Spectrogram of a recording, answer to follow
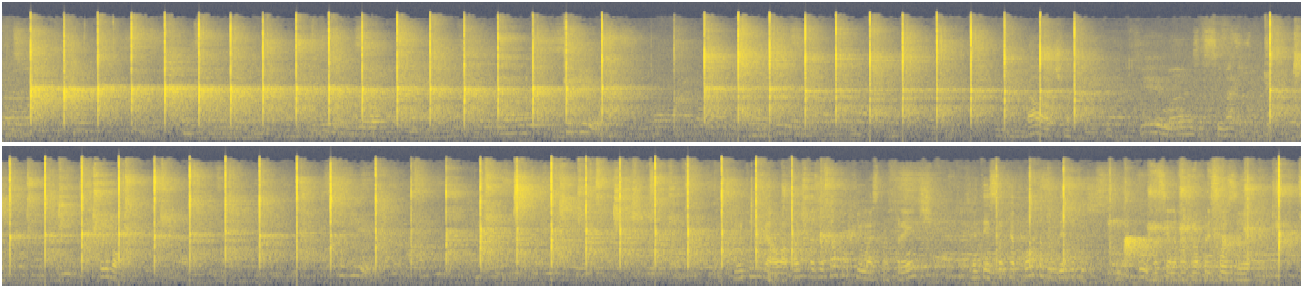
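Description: Body-percussion finger clicks: fingers pressed hard together and let slip, giving sharp clicks repeated about two to three a second in runs, with short breaks about eight and fourteen seconds in.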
